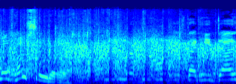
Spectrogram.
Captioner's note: some Applause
